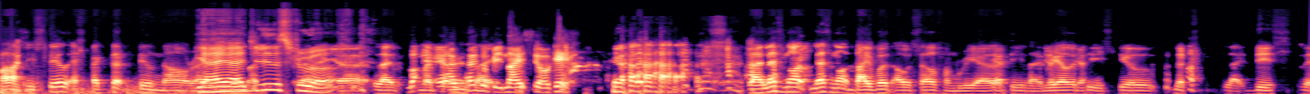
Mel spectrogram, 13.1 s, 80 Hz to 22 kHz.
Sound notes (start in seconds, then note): 5.6 laughter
